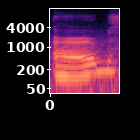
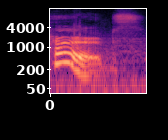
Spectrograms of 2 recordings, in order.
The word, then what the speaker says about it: herbs: You say herbs, and we say herbs, because there's a fucking H in it.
